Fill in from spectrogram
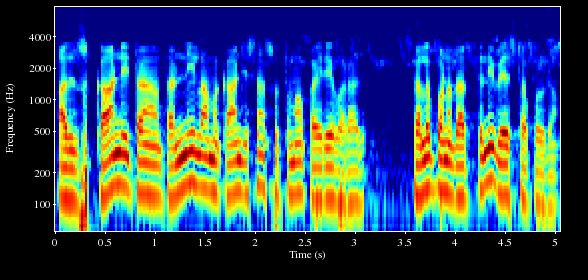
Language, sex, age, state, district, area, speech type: Tamil, male, 45-60, Tamil Nadu, Tiruvannamalai, rural, spontaneous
